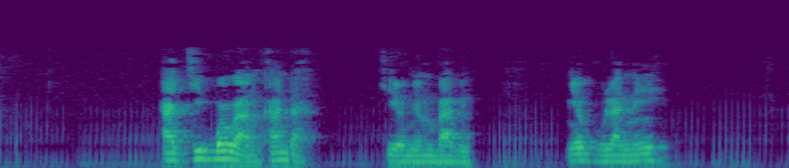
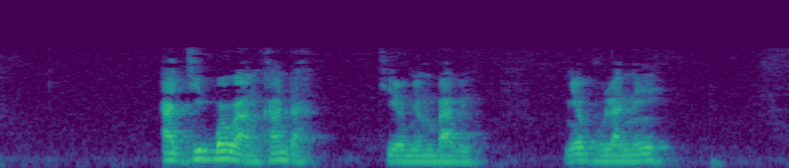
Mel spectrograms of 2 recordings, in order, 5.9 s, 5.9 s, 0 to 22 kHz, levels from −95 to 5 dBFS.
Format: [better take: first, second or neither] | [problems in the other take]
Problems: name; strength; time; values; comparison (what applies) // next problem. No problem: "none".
second | noise reduction (neural mask model RNNoise)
